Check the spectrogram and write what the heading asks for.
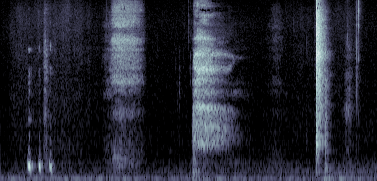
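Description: A few light, quick smacks, then two long breathy exhales, and finally one loud, sharp slap as a person strikes their own skin, slapping themselves. No talking.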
